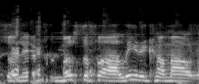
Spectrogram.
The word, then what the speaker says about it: Mustafa: But Mustafa is actually the correct pronunciation.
